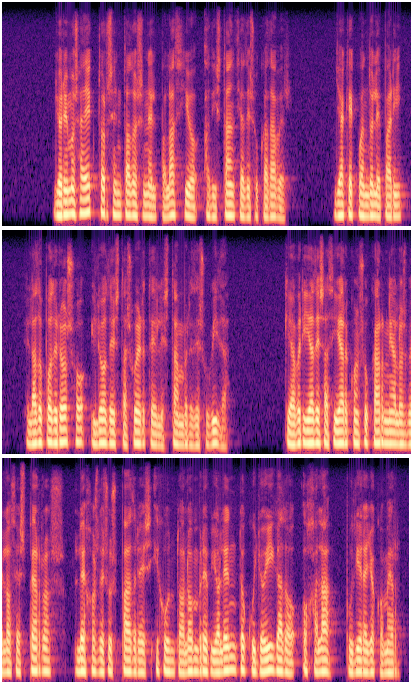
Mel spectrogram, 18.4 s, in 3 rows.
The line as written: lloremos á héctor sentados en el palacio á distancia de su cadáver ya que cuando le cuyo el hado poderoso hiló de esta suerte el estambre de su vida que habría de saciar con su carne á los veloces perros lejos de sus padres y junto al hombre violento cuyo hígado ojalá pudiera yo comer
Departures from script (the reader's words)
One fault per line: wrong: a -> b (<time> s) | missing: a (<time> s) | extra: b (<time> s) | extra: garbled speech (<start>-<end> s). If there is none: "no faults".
wrong: cuyo -> parí (5.7 s)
